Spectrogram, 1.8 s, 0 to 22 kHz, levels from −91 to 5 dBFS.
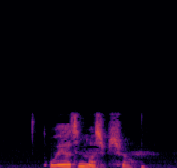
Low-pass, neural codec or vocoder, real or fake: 7.2 kHz; none; real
